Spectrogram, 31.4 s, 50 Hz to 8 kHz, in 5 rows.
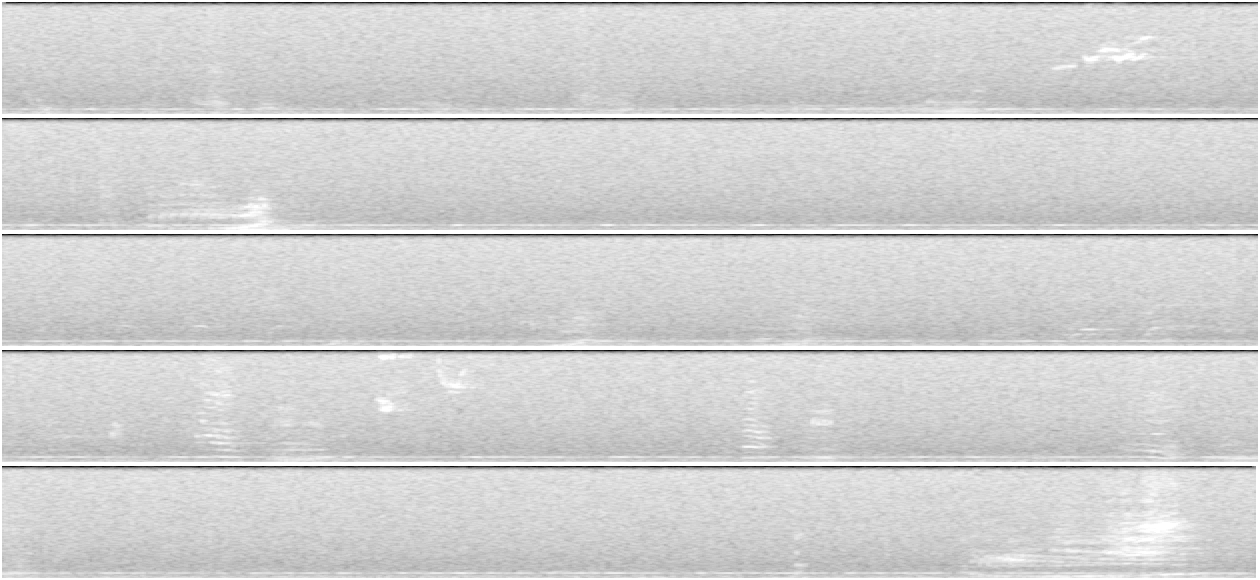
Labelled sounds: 5.4	5.8	humpback whale, 3.6 to 4.4 kHz
7.0	7.6	humpback whale, 0.90 to 1.6 kHz
17.9	18.2	humpback whale, 1.2 to 1.3 kHz
21.0	21.3	humpback whale, 5.2 to 5.8 kHz
24.4	24.7	humpback whale, 0.80 to 1.2 kHz
29.9	31.1	humpback whale, 0.93 to 4.1 kHz

